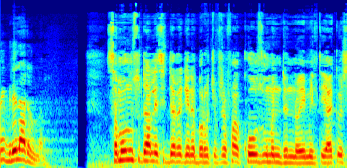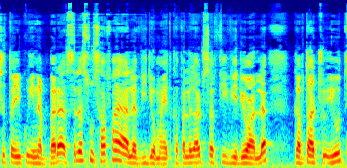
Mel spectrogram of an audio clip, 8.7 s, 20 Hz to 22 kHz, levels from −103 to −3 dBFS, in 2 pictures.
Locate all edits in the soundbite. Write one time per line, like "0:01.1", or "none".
0:01.0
